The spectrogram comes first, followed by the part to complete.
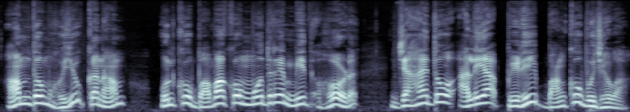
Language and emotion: Santali, disgusted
